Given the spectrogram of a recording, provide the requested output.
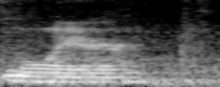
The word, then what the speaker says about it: Moyer: It is pronounced Moyer.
